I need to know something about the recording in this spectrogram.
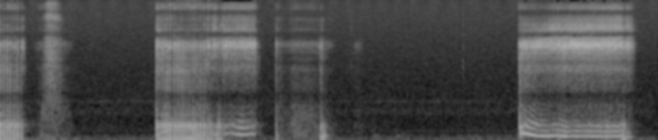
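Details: Snoring from Rolly the French Bulldog asleep, dreaming of chasing cats; two loud rasping snore bursts, the second ending in a wavering, whiny drawn-out tone, with short snorts and quiet breathing in between.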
